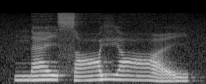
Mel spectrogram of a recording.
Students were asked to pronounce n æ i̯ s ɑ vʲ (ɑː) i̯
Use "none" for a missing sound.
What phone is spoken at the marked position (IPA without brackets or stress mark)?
ɑː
